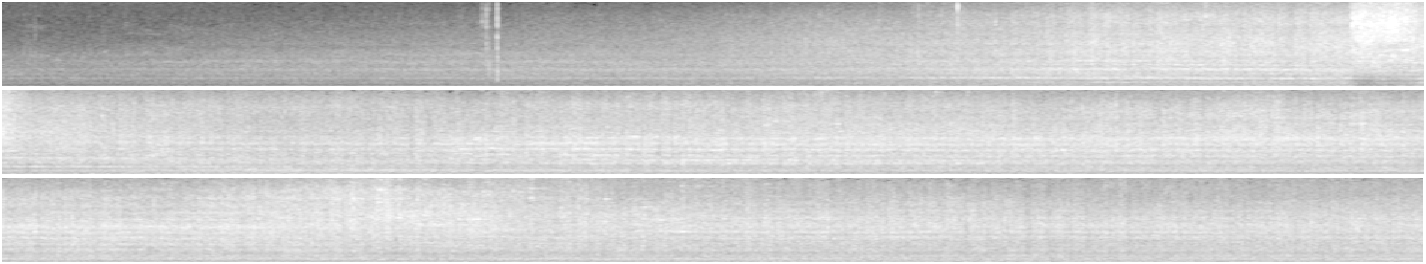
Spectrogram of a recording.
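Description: Norfolk Southern freight train's diesel locomotives approaching and growing louder over the first seven seconds or so, then the steady loud rolling rumble and clatter of freight cars passing close by, with faint high wheel squeal.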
